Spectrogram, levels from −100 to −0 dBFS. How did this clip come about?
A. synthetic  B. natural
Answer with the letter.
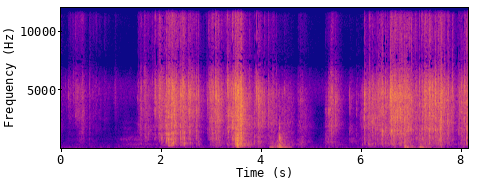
B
